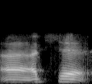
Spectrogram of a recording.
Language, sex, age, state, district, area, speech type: Urdu, male, 30-45, Bihar, Madhubani, rural, conversation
